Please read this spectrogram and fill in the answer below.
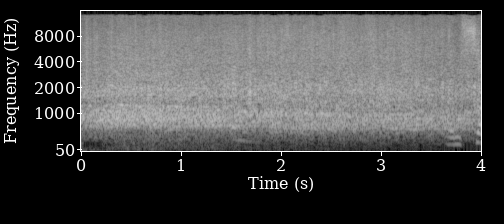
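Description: Studio audience applauding, a steady sustained clapping that runs under a man's voice starting near the end.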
